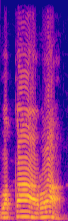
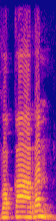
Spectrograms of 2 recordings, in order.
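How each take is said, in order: First: The word ends with a long a sound. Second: The word ends with an n sound. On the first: The speaker calls it right. "यहाँ रुकना कैसे है, वकारा" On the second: The speaker calls it wrong. "लेकिन गलत है"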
